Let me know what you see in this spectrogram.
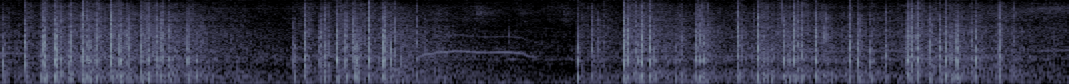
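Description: Aerial fireworks display: rapid crackling of bursting shells, coming in several dense waves of sharp pops with short lulls between them.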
